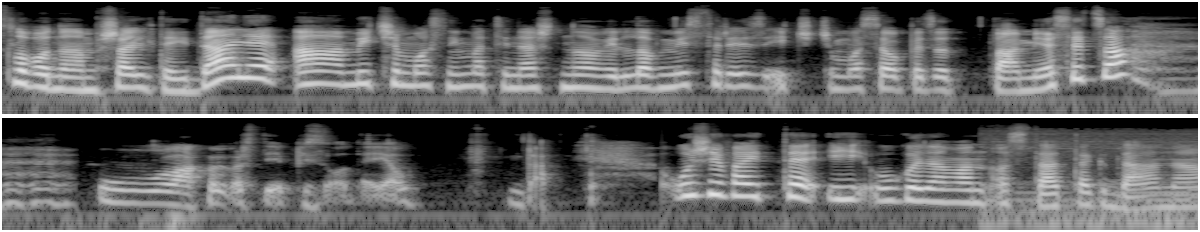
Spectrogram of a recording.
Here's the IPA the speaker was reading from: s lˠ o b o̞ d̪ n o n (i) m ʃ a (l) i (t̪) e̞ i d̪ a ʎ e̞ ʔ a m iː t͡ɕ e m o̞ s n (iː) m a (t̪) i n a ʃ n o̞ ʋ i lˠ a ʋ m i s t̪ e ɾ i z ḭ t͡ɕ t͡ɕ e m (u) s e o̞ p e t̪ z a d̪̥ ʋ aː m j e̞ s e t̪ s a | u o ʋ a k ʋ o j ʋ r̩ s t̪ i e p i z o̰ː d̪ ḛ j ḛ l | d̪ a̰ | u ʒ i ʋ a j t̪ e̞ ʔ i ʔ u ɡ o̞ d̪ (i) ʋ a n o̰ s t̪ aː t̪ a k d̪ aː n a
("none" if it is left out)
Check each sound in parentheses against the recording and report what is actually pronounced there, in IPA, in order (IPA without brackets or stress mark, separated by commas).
a, ʎ, t̪, iː, t̪, o, a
